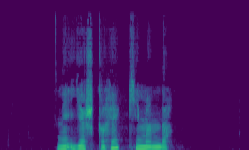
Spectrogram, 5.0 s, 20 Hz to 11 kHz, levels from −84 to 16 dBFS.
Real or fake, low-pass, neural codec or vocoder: real; 9.9 kHz; none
